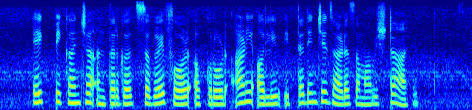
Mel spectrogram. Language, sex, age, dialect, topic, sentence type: Marathi, female, 31-35, Northern Konkan, agriculture, statement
